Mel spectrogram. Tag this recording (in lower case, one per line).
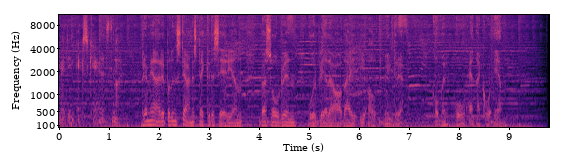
speech
music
